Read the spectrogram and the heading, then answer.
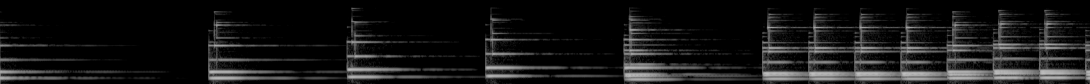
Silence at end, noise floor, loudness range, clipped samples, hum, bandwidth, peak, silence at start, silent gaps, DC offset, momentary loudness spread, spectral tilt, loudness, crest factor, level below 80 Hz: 0 s; -74 dBFS; 8 LU; under 0.1%; none; 15.5 kHz; -4 dBFS; 0 s; none; under 0.1%; 20 LU; -0.5 dB/octave; -21 LUFS; 18 dB; -74 dBFS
